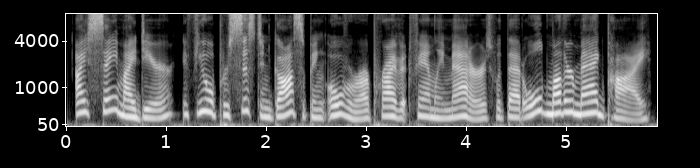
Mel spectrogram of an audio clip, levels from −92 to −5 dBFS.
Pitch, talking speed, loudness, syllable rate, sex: 205 Hz, 205 wpm, -17 LUFS, 5.6 syllables/s, female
